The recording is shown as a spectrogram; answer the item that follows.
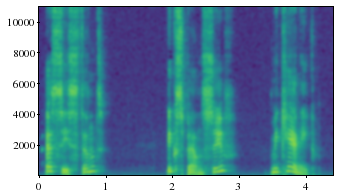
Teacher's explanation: the second syllable is under the stress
